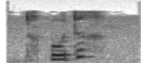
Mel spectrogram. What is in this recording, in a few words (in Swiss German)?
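"butter", Alsatian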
